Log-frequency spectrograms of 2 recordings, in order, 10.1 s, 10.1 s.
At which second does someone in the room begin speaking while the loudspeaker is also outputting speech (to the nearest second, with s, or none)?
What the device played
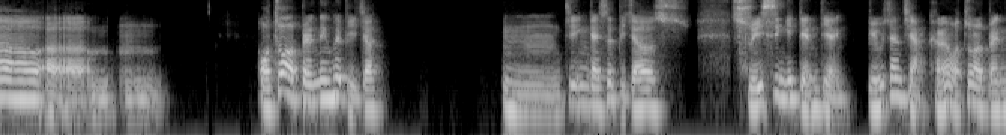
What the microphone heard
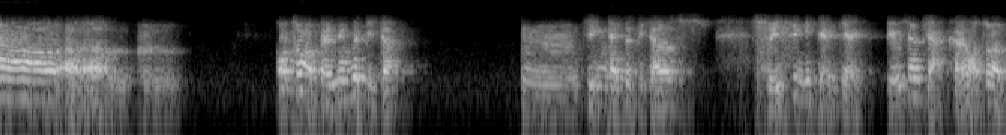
none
